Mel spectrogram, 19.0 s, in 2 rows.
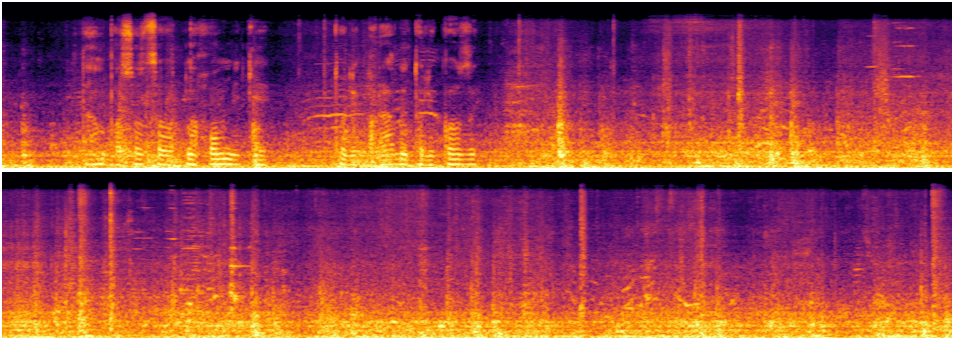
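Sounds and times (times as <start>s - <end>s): train rumbling: 0.0s - 19.0s
train wheels clacking: 5.0s - 19.0s.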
